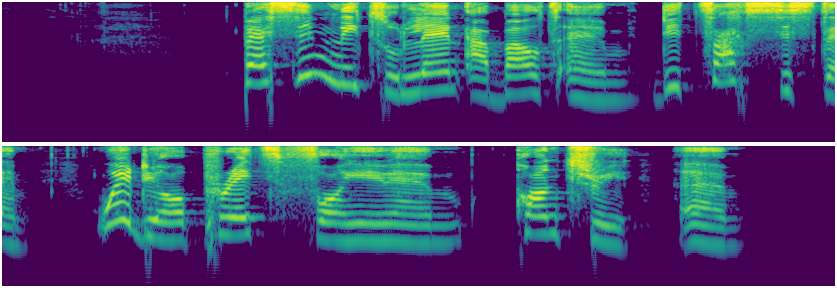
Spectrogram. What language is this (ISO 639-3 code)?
pcm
